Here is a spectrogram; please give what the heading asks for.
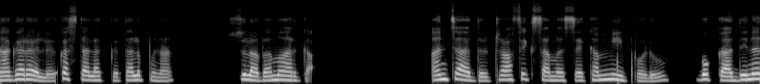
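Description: A speech recording with three distinct faults. At 0.55 to 0.57 s there is a skip ahead: roughly 0.4 s of audio is simply gone, with no fill, so the talker lurches forward and the two sides of the cut are butted together. On a waveform this shows as an abrupt discontinuity where the envelope and phase of the signal jump. On a spectrogram, the formant tracks and harmonics break off and restart out of line, with no silent gap between them. Right after that, from 0.65 to 3.17 s, comes a jitter buffer speed-up. The receiver is working off a backlog by repeatedly trimming tiny slices of one or a few pitch periods, about 0.2 s in total, so the speech runs at about 107% speed while its pitch stays put and it sounds slightly rushed. A spectrogram shows harmonics at normal spacing but syllables and formant transitions squeezed closer together in time, and a close-up waveform reveals periodic cycles spliced out. 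Finally, between 6.17 and 6.34 s, a loud pop is heard as two sharp clicks in quick succession, peaking about 5 dB above the speech, which carries on underneath. These are likely voltage transients from a plug, switch, static discharge or driver glitch. They appear as two narrow spikes standing above the waveform and as thin vertical broadband stripes on a spectrogram, possibly with a brief ringing tail.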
